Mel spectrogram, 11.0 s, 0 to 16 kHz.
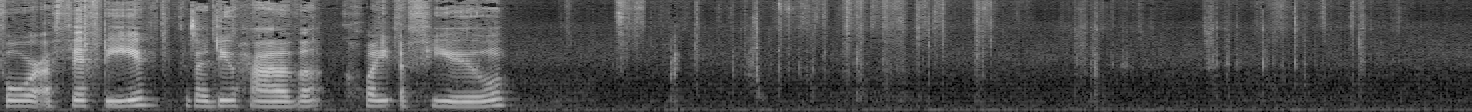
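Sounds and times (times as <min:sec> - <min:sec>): plastic envelope crackling: 0:04.6 - 0:10.6
paper banknotes rustling: 0:04.6 - 0:10.7.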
